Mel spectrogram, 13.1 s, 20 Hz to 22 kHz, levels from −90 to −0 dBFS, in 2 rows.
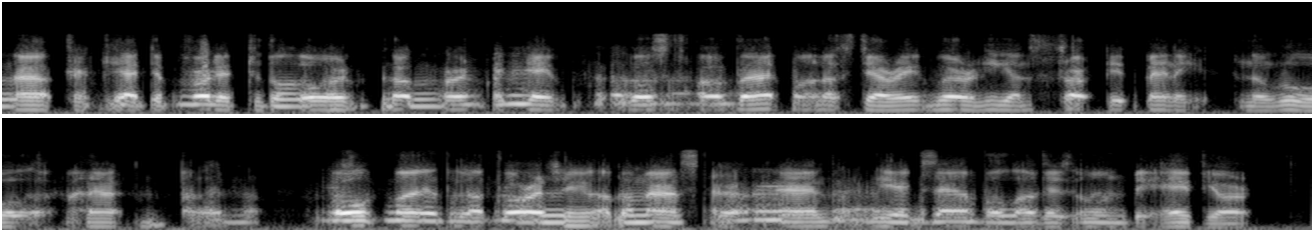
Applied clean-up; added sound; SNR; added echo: neural diffusion model UNIVERSE++.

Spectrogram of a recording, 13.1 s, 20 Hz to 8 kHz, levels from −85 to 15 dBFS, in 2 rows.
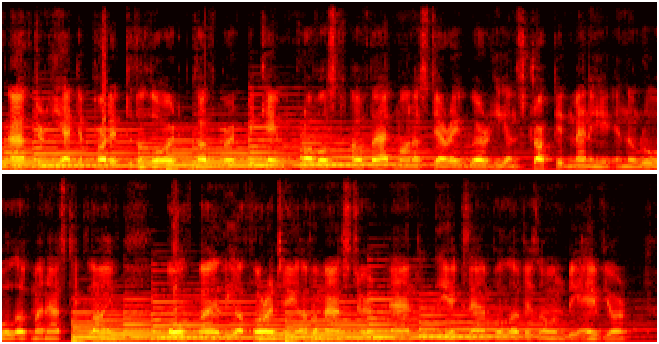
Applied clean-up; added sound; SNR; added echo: none; Piano; 4 dB; none.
